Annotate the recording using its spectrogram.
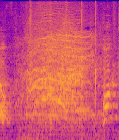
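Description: A crowd of fans cheering and shouting, many voices at once, swelling up about half a second in and dropping away just before the end.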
